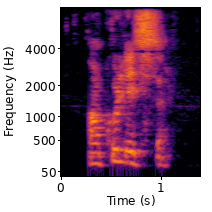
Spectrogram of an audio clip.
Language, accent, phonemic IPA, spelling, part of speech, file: French, Canada, /ɑ̃ ku.lis/, en coulisse, prepositional phrase, LL-Q150 (fra)-en coulisse.wav
- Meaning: 1. backstage 2. behind the scenes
